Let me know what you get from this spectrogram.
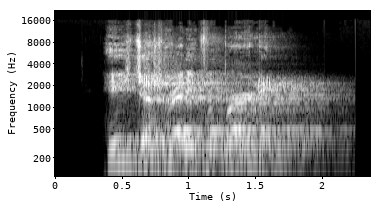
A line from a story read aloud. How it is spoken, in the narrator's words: said the dark man with a growl of triumph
